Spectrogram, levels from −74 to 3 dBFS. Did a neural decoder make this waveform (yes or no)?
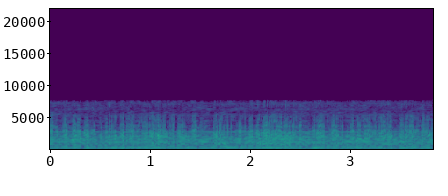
yes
